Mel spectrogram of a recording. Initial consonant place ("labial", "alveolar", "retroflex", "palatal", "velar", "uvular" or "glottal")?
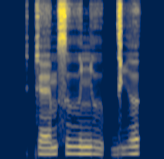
velar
